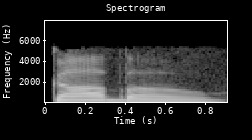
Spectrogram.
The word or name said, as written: Gabo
